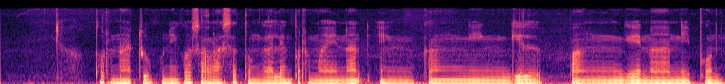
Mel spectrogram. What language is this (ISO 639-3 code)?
jav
